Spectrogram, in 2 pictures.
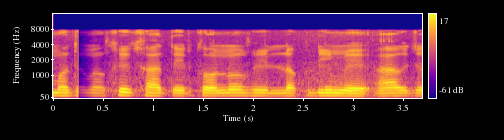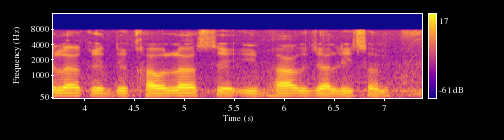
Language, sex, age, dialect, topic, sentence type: Bhojpuri, male, 18-24, Southern / Standard, agriculture, statement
